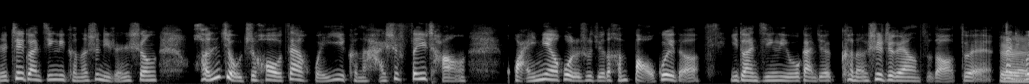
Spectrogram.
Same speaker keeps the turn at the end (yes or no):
yes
